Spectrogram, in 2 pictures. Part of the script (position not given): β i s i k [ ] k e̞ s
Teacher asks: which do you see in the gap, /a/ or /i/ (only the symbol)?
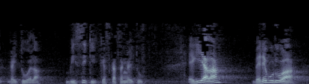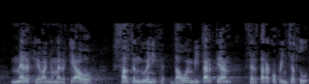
i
